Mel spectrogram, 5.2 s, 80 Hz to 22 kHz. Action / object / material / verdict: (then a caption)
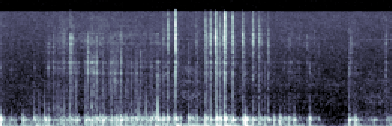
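scrape / metal mesh microphone grille / metal mesh / none. Long teal acrylic nails on both hands scratch directly across the hollow metal mesh head of a large black USB microphone. The result is a dense, steady, low rumbling scrape with a hum around 230 Hz, broken by quick, bright clicking ticks that cluster and grow louder near the middle before easing off.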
